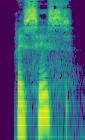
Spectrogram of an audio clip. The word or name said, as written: RECESSERNES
